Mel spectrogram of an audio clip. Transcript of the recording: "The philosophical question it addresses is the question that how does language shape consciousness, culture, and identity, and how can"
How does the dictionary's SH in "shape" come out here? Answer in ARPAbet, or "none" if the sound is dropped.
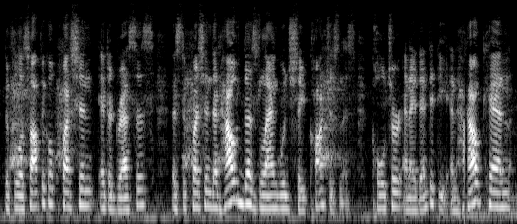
S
